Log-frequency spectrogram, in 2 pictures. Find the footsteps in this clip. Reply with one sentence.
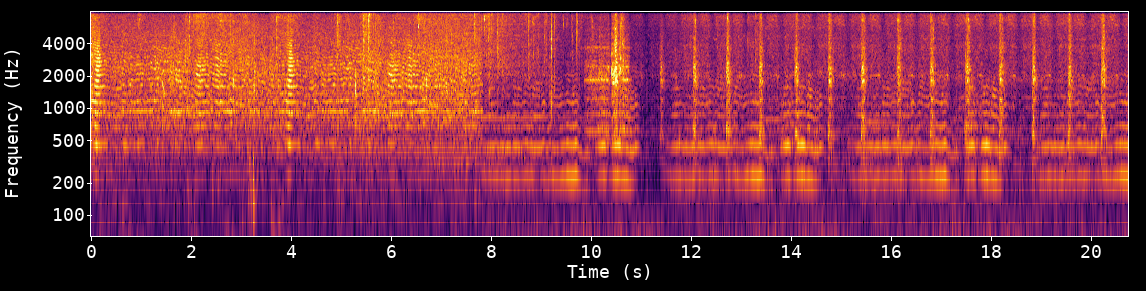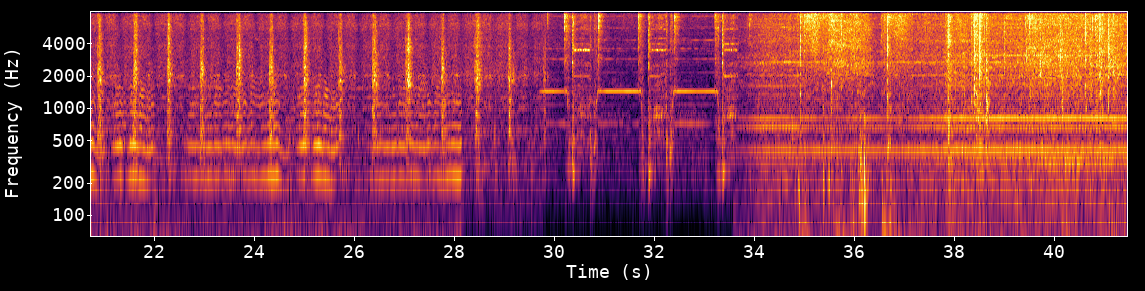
The footsteps can't be heard in this clip.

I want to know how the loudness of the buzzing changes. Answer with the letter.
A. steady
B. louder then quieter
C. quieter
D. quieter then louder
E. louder
A.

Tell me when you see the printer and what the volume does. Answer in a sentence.
The printer can be heard from 0.0 to 41.4 s, getting louder.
